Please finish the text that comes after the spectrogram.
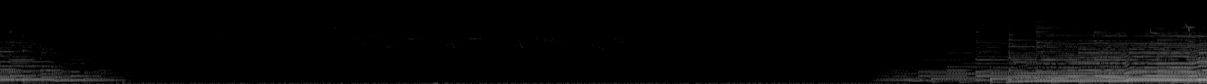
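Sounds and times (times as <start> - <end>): songbird chirping and trilling: 0.0 - 8.0
background music: 9.0 - 12.0.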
